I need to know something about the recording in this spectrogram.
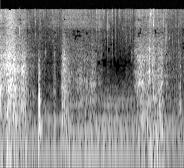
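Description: Split plastic water jug being handled on a wet tabletop, with a short knock about half a second in. A steady low hum is held underneath.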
